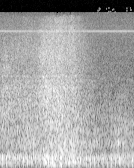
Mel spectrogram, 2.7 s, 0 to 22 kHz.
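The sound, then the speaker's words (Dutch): Steady wind buffets the microphone over a continuous wash of waves on the deck of the ship Nieuwtje Jacoba, around 7:30 on the evening of 8 August, a broad rushing roar with low rumbling gusts and no speech. “Een beetje wind door je haar heen laten waaien.”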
